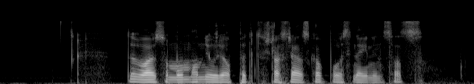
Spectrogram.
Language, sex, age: Norwegian, male, 34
